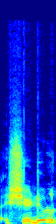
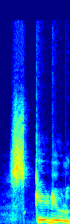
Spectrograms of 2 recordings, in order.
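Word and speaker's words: schedule: य एल तर मग याचा उच्चार शेड्यूल करायचा का स्केडल करायचा असा प्रश्न आपल्या प्रणवचा बरोबर आहे बघा दोनही उच्चार बरोबर कसं तर ज्यावेळी याला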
